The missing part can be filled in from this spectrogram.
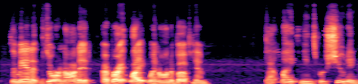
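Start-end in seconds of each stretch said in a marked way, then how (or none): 3.3-4.5 soft whisper, quieter. Reading a story where a stagehand explains the shooting light: soft whisper. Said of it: "in a soft whisper".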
